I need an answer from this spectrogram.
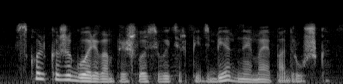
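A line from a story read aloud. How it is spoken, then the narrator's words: Whisper. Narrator (Russian): Наконец Дельфина прошептала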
